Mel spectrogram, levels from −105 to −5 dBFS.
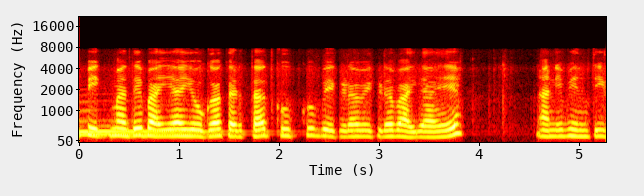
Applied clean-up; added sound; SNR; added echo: neural mask model RNNoise.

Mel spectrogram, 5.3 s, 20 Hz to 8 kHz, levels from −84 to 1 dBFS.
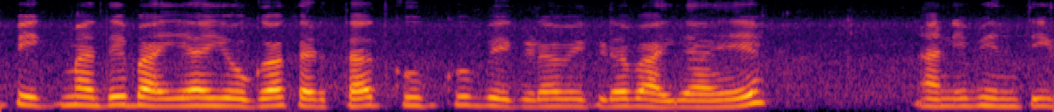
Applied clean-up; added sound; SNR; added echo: none; none; none; none.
